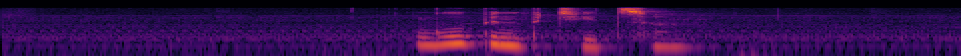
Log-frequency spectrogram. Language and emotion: Russian, neutral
